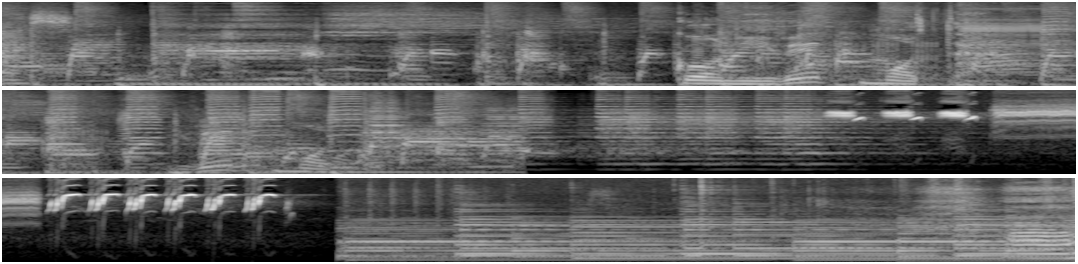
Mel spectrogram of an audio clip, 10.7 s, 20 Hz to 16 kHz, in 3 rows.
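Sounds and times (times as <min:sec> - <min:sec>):
music: 0:00.0 - 0:06.4, 0:08.3 - 0:10.7
speech: 0:02.3 - 0:03.4, 0:04.2 - 0:05.1
golden hummingbird chirping: 0:06.1 - 0:08.2.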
